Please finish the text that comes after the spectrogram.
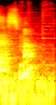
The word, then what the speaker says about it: Asma: My name is Asma, and you spell it as A-S-M-A.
